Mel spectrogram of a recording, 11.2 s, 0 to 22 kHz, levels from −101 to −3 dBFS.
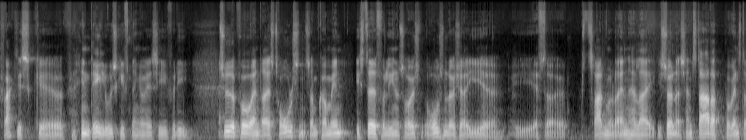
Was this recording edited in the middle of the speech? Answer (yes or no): yes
